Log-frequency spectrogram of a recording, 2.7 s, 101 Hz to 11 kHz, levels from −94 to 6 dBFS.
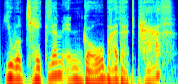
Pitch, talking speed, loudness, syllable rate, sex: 120 Hz, 200 wpm, -17 LUFS, 3.8 syllables/s, male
